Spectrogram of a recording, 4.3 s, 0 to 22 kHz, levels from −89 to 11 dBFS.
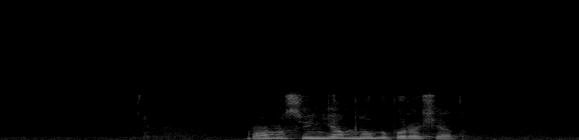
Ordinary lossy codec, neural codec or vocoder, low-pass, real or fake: Opus, 32 kbps; vocoder, 44.1 kHz, 128 mel bands, Pupu-Vocoder; 7.2 kHz; fake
